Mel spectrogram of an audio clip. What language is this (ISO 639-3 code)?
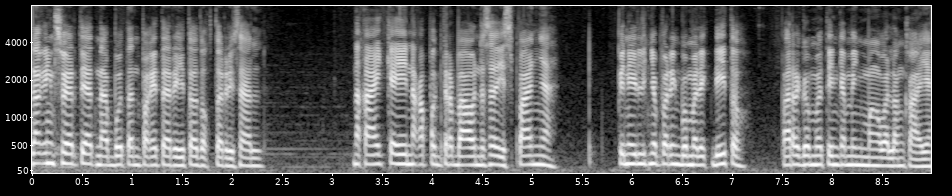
fil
